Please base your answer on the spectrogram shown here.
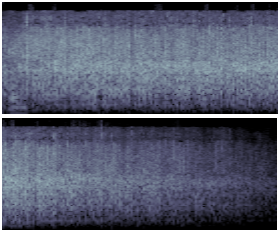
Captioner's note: claps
